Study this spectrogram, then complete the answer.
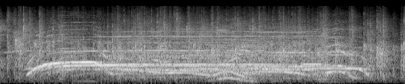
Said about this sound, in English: applaud now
